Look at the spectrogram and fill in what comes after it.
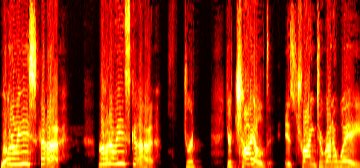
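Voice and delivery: very high yelling, calls stretched long. In character, carrying a struggling child down the street: yelling for someone. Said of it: "I am yelling for Lodoiska".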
